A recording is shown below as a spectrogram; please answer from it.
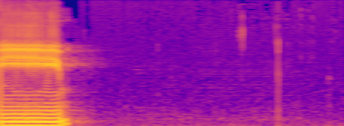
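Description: A man's chanting voice holds the final syllable of a Sanskrit tarpanam mantra on one steady note for about half a second and stops. Quiet room tone follows, with a single faint click near the end.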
